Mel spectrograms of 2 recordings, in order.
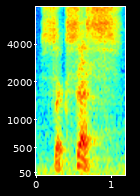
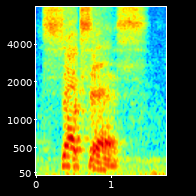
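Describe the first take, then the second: First: The stress is on the second syllable. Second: The stress is on the first syllable. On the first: The speaker calls it right. "the correct pronunciation of that word is actually success" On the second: The speaker calls it wrong. "Normally we say what?"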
